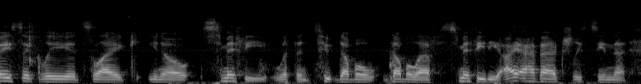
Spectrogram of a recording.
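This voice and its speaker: With an American accent, a man talks at a medium pitch with ordinary pitch variation in an unremarkable speaking voice. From United States. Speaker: gaming content creator. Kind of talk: live stream Q&A chat.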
